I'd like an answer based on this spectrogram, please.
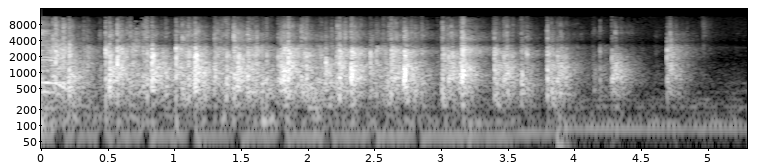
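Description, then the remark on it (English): An audience claps for the Lord Jesus in a dense, steady burst of applause, many hands overlapping for several seconds before thinning out and fading toward the end. No one speaks. “Clap for the Lord Jesus.”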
